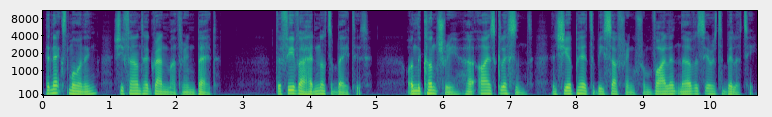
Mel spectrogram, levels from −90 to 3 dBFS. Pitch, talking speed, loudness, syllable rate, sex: 100 Hz, 170 wpm, -20 LUFS, 5.9 syllables/s, male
